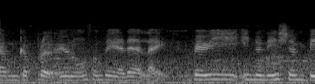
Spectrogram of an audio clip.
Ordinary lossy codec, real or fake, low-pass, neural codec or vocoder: Opus, 24 kbps; real; 7.2 kHz; none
